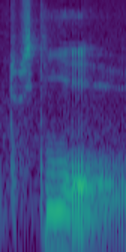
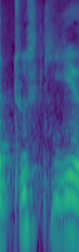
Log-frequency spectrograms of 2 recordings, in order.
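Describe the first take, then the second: First: "tout ce qui est" whispered low and soft, under the breath; muttered whisper to herself. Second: Said in the usual way. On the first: Real, not acted. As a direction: drop to a whisper while hunting for the word. Whispered while searching for words.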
